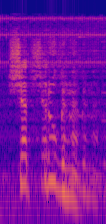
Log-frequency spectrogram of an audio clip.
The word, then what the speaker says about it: शत्रुघ्न: हाँ, शत्रुघ्न नहीं, शत्रुघ्न, घ आधा है, शुद्ध उच्चारण करना है। असि शत्रुघ्न नहीं बुलाना तो फिर वो हीरो ही आना दूजा। देखो शब्द अगर हमने पुट्ठा सीधा बोल दिया तो उसका फल भी हमें वैसा ही मिलेगा, इसलिए उच्चारण अच्छा करना है। घ आधा है तो शत्रुघ्न क्या है?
